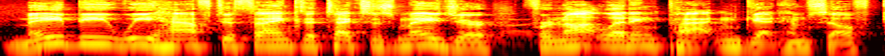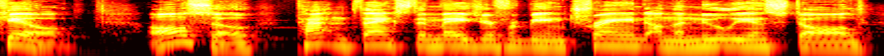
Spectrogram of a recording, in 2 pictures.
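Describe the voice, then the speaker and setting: A man's voice: a little high, animated, moderate pace, pushed and bright. A man hosting a show, reading out viewer letters and comments with dry, joking asides. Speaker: show host.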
